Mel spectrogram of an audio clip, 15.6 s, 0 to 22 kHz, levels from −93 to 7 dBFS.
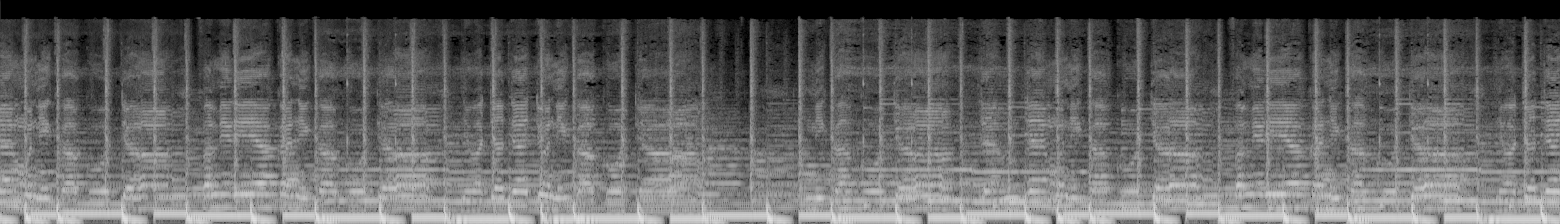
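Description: Nothing stood out on listening to this recording; no technical fault could be heard at any point.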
